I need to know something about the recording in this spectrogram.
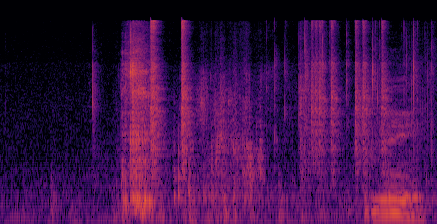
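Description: Plastic packaging crinkling and crackling as it is handled, starting about a second in and going on in irregular bursts.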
